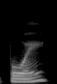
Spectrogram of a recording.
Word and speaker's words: buoy: dutch from lap boyeter the word is now usually pronounced as boy and it has been spelled in that form but hacklight's roman 5 p voyages spells it bi and this seems to indicate a different pronunciation which is also given in some modern dictionaries.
